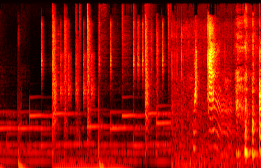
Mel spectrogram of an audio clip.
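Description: A house cat meows several times in a home with four cats, the calls clear and close with a busier, noisier stretch near the end.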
